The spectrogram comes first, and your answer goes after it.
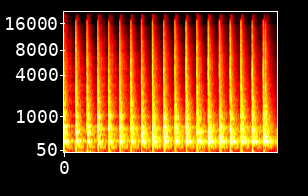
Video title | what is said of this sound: e.10, continued rust repair on C30 crew cab. Rockers and floor pan replacement | it's solid right above that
